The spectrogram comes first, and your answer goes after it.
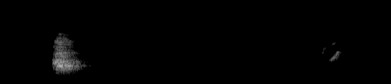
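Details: Cavalier King Charles Spaniel puppies, six Blenheim pups from Remy's first litter born March 7–8, in an indoor home puppy pen during potty training; one sharp, high yipping bark, then a faint short squeak three seconds later, otherwise quiet.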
